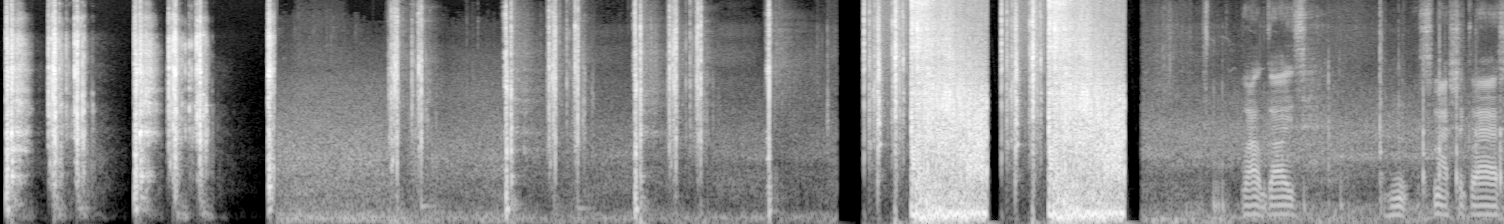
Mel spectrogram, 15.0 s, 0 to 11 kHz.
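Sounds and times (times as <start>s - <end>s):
shotgun cracks and clacks: 8.6s - 9.1s, 10.0s - 10.6s.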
